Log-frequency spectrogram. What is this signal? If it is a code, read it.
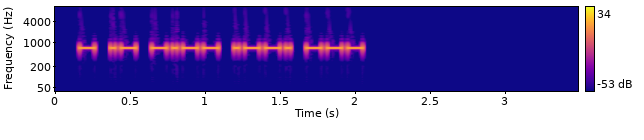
Morse code, heard as a keyed tone, about 36 wpm, 690 Hz. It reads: TAYPO
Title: Code Groups - 5 Letters - 35wpm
